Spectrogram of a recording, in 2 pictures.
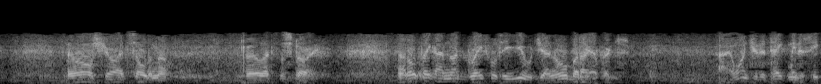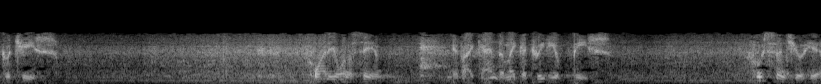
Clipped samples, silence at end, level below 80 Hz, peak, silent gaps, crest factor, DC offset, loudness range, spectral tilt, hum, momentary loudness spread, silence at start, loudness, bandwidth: under 0.1%; 0 s; -60 dBFS; -6 dBFS; none; 18 dB; under 0.1%; 3 LU; -7.5 dB/octave; none; 12 LU; 0 s; -23 LUFS; 5 kHz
